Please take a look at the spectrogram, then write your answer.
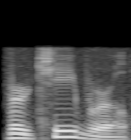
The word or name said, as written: vertebral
